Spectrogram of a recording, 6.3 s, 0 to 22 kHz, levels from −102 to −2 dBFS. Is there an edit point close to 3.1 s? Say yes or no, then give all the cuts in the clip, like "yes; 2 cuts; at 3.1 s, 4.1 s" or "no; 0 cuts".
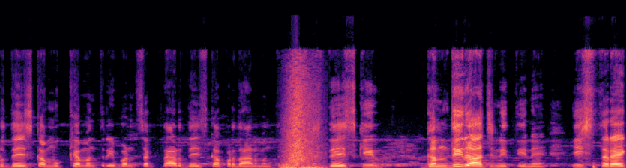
yes; 1 cut; at 3.1 s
